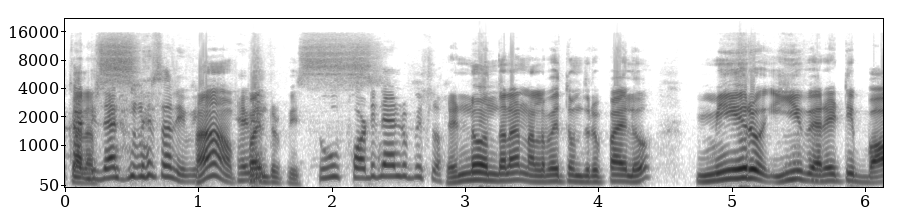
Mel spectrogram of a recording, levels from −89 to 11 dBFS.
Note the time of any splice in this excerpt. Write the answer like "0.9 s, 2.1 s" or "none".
1.5 s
